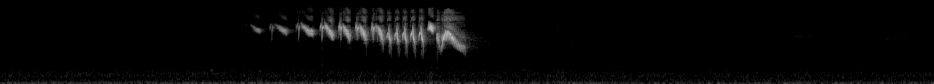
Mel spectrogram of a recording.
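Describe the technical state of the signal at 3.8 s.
Right around there, 3.76 to 3.87 s, you get frames out of order: two short neighbouring runs got swapped, so that bit flutters oddly.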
